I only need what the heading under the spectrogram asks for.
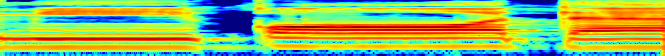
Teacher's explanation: می یہ مد ہے تو 2 حرکات لمع کرنا ہے، قاف کو موٹا پڑھیں گے۔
